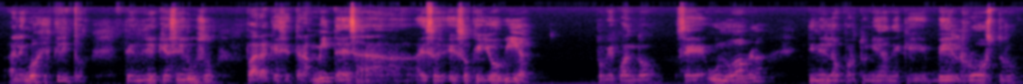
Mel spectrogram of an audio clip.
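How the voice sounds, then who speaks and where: A middle-aged Peruvian man with a lowish, mellow voice and a Peruvian Spanish accent teaches language at a secondary school. In this recorded lesson from an echoey room, he speaks conversationally, repeats himself often and acts out examples.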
